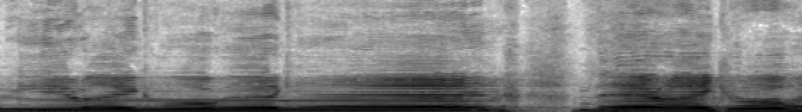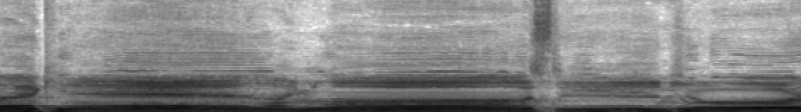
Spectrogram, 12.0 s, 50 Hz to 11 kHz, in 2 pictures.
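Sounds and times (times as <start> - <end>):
barbershop quartet singing: 0.0 - 12.0.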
